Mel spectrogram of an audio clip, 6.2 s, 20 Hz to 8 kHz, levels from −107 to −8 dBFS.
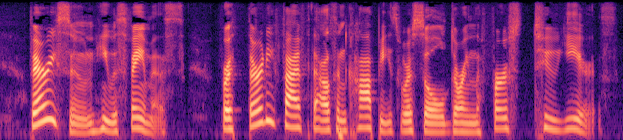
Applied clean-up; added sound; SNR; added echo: none; none; none; none.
